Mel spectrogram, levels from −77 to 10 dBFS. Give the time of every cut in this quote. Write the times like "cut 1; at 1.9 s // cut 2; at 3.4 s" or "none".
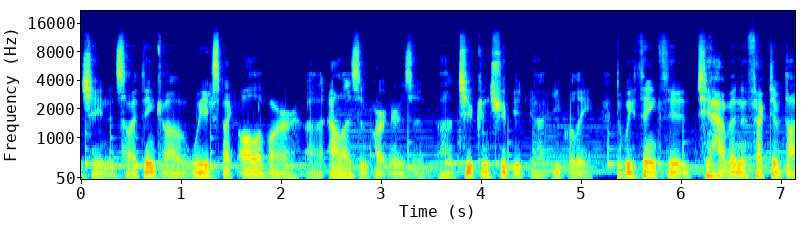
cut 1; at 5.4 s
